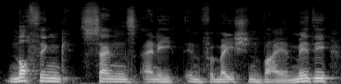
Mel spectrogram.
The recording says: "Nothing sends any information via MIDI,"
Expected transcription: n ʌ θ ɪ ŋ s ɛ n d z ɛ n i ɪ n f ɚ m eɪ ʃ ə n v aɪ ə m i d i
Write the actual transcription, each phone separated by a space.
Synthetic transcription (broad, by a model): n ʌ θ ɪ ŋ s ɛ n d z ɛ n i ɪ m f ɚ m eɪ ʃ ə n v aɪ ə m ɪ d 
